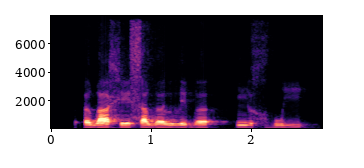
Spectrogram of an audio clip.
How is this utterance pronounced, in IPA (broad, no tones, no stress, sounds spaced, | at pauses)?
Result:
ʔ ɐ w a x e s a w ɐ l u l e b ɐ | ɲ ɵ x o̤ w i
